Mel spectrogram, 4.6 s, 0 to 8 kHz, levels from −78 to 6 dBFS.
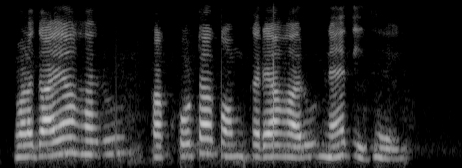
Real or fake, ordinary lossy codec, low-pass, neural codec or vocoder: real; Opus, 32 kbps; 7.2 kHz; none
